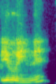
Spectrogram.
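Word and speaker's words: helenae: Com essa terminação AE, que a gente pronuncia apenas E, né? Então, ficaria Rosa Helene, tá?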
